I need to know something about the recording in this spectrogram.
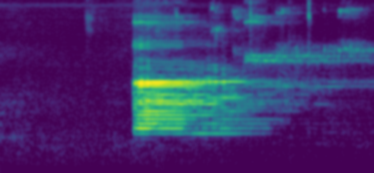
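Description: A referee blows a loud, shrill whistle.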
